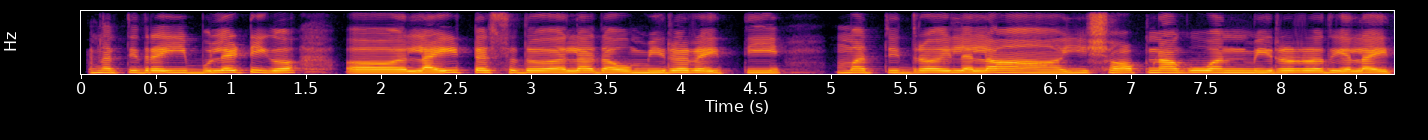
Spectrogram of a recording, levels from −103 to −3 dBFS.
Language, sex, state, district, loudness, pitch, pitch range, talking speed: Kannada, male, Karnataka, Bijapur, -21 LUFS, 240 Hz, 230-250 Hz, 135 wpm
